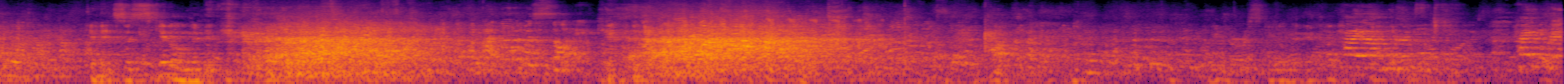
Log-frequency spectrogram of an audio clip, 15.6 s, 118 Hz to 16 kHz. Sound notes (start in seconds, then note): 2.3 audience laughter; 6.0 bigger audience laughter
